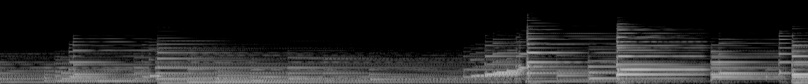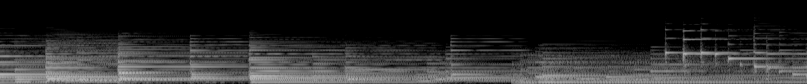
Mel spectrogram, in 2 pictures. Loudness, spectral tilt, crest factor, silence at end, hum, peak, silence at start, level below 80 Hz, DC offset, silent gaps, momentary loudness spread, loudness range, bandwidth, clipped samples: -26 LUFS; -7 dB/octave; 18 dB; 0 s; none; -8 dBFS; 0 s; -46 dBFS; under 0.1%; none; 12 LU; 7 LU; 9.6 kHz; under 0.1%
